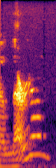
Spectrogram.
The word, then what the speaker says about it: Lairon: So it's Piston is not an Aaron anymore, but he's a Lairon. Lairon. Lairon. Let me quickly just check how that is spelled. Like Aaron, only with an L.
